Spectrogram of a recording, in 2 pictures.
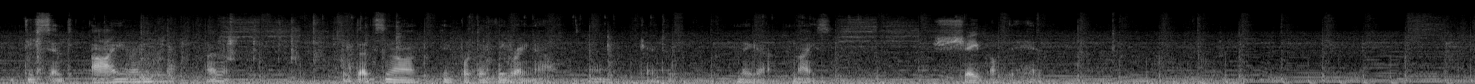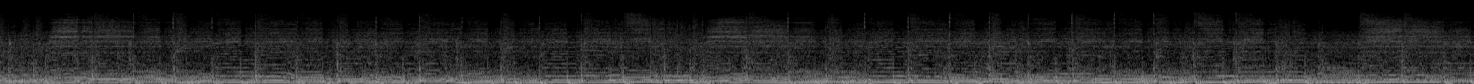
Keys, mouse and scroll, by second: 2.0 Tab, 2.5 Tab, 3.1-10.4 right drag, 3.7 g, 5.4 g, 6.8 g, 8.9 g, 9.9-12.2 middle drag, 12.4 \, 13.7 right click, 14.2-16.0 middle drag, 15.0 g, 16.0-20.6 right drag, 16.2 g, 17.1 g, 19.0-21.2 middle drag, 19.3 g, 21.6-27.5 right drag, 21.9 g, 22.6 g, 23.4 g, 26.2 g, 26.9-29.1 middle drag, 27.3 click, 27.7-29.4 right drag.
